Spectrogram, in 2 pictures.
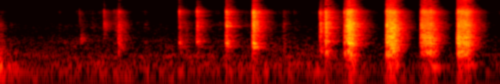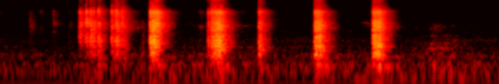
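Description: Adhesive tape rips off a roll in short, sharp bursts.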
